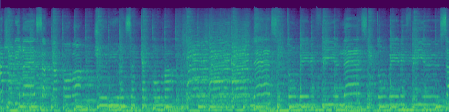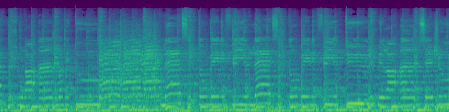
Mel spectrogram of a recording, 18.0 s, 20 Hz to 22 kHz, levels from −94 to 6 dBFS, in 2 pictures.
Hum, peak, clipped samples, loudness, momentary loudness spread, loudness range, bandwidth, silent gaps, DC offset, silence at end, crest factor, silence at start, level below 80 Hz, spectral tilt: none; -4 dBFS; under 0.1%; -19 LUFS; 4 LU; 1 LU; 16.5 kHz; none; under 0.1%; 0 s; 14 dB; 0 s; -32 dBFS; -5 dB/octave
